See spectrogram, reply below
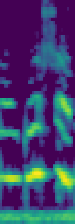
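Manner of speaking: put-on timid, nervous, very high voice. Speaker retells asking a question of people who had been yelling: imitating a nervous question. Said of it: "Like very nervously".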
